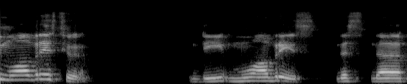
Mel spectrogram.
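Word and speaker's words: De Moivre: going to talk about the D Mo theorem D moas this the pronunciation is de de theorem okay so the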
